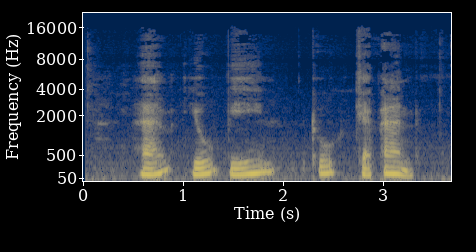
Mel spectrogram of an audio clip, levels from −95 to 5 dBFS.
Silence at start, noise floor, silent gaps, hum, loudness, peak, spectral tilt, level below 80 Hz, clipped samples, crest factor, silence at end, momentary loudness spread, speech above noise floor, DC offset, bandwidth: 0.55 s; -46 dBFS; none; none; -22 LUFS; -4 dBFS; -8.5 dB/octave; -44 dBFS; under 0.1%; 16 dB; 0.05 s; 10 LU; 26 dB; under 0.1%; 11.5 kHz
